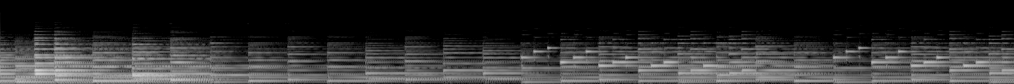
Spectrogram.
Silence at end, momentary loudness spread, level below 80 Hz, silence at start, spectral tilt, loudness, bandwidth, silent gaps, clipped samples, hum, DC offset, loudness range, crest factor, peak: 0 s; 12 LU; -54 dBFS; 0 s; -9 dB/octave; -23 LUFS; 5.8 kHz; none; under 0.1%; none; under 0.1%; 9 LU; 20 dB; -2 dBFS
